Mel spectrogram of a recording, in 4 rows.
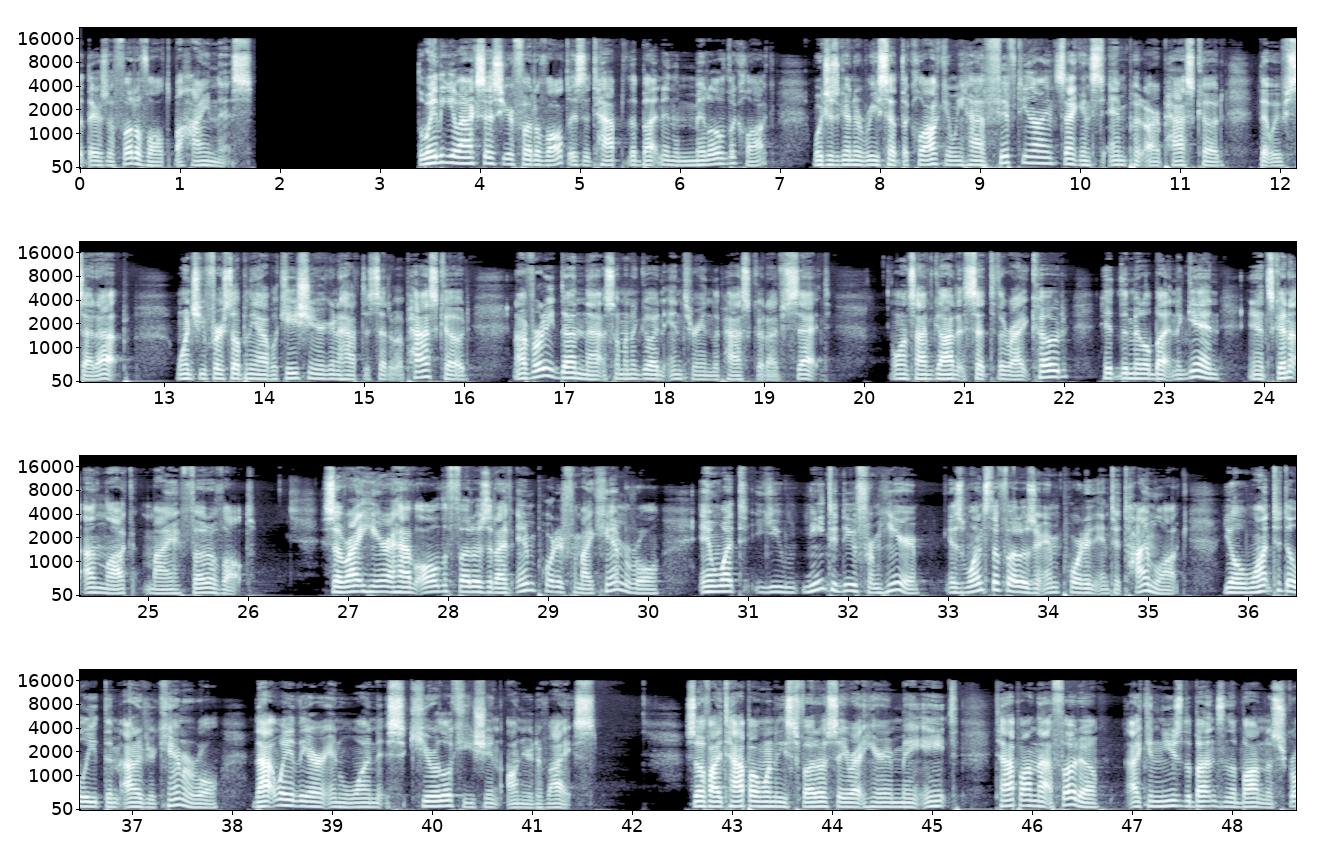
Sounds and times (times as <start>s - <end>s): Speech: 0.0s - 1.8s, 3.4s - 41.7s, 42.5s - 48.6s.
